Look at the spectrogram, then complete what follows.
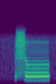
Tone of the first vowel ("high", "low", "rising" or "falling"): high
